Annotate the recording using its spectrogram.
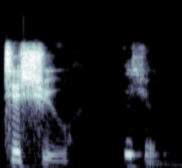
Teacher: stress is at the very beginning, and the double S is an SH sound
